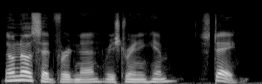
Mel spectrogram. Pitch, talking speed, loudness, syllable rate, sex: 130 Hz, 160 wpm, -19 LUFS, 4.8 syllables/s, male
